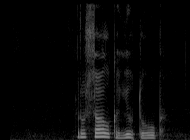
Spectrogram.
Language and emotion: Russian, sad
